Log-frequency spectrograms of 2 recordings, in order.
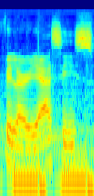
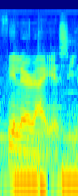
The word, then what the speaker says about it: filariasis: Actually Mommy Dims ano pwede pwede siyang philariasis, pwede ding philariasis.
